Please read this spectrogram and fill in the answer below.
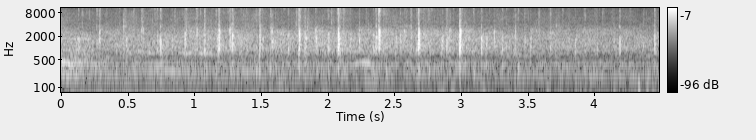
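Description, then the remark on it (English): A large church audience applauds steadily for the Lord at a revival service, a dense wash of many hands clapping at once, with sharp individual claps popping out of the sustained noise for several seconds. “Let's give it up for the Lord one more time.”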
